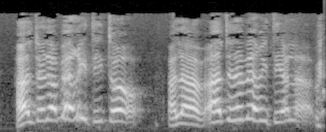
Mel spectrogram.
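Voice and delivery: put-on loud, high voice with heavy Moroccan accent. Retelling how a man's wife answered his phone call: heavy moroccan accent. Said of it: "אשתו עונה מצד השני ככה במבטא מרוקאי כבד".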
